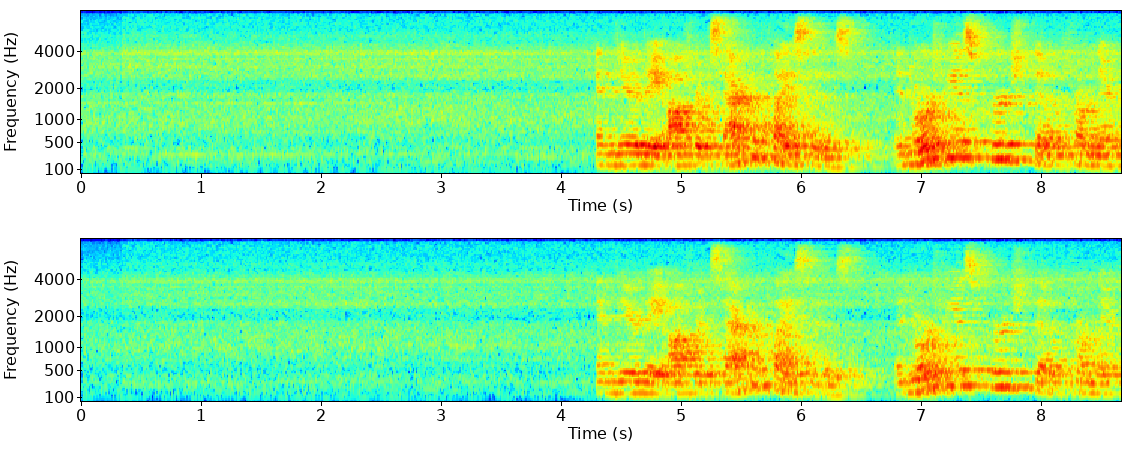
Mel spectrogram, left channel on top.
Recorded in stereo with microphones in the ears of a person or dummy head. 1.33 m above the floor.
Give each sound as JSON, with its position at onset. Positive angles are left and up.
{"t": 4.3, "sound": "a woman speaking", "side_deg": 35, "distance_m": 1.4}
